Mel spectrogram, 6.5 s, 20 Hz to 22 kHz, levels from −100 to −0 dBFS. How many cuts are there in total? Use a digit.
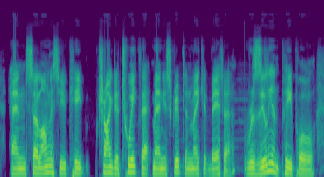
2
